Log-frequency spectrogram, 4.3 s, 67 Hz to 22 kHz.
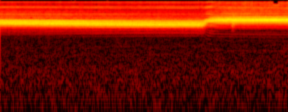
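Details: Platypleura kaempferi, the Kaempfer cicada, sings on a hand in Kanto, Japan, late July 2022; a continuous piercing buzz that dips slightly in pitch, then jumps back up near the end.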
